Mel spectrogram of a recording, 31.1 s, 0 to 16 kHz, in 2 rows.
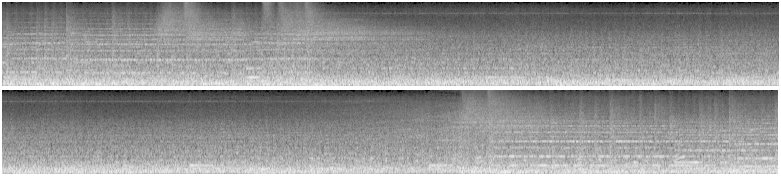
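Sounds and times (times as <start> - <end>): light aircraft engine drone: 0.0 - 31.0.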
